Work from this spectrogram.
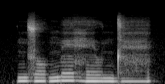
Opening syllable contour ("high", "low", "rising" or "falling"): low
